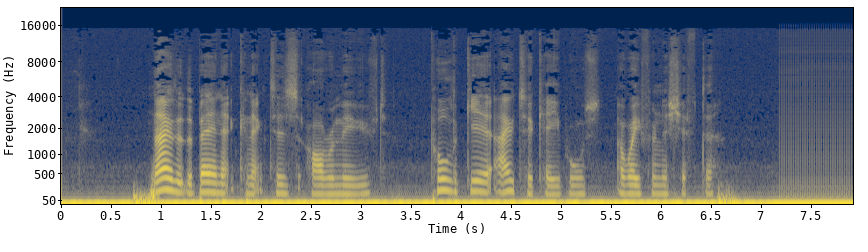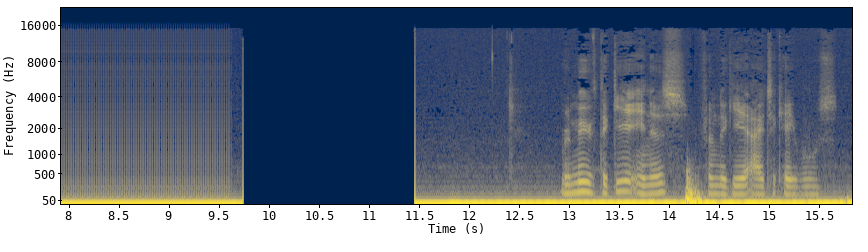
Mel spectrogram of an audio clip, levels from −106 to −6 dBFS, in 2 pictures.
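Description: From 7.18 to 9.62 s, a system hang loop repeats one 23.22 ms fragment, fitting a 1024-sample buffer, producing a steady 43.1 Hz buzz while the system stalls.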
